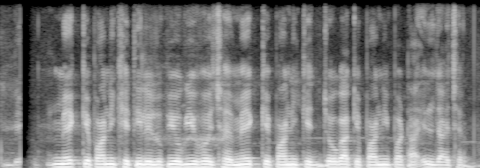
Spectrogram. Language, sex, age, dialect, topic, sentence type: Magahi, male, 56-60, Western, agriculture, statement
